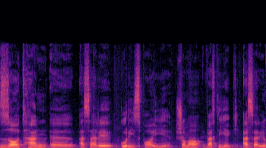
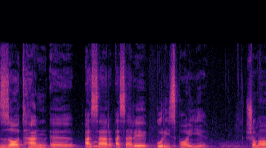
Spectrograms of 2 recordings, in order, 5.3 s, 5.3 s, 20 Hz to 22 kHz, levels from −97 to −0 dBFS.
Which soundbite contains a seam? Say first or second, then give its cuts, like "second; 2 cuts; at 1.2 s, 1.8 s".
first; 2 cuts; at 1.6 s, 3.5 s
